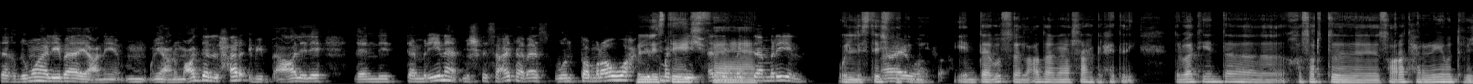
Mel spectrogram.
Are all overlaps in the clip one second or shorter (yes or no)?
no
